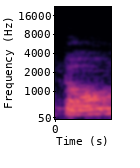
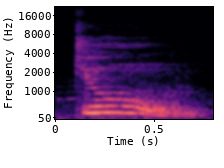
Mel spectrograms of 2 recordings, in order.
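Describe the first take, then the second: First: The vowel is an open 'o' sound. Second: The vowel is a long 'oo' sound. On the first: The speaker calls it wrong. "ये टॉम नहीं बोलेगा" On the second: The speaker calls it right. "ट्यूम होगा"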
